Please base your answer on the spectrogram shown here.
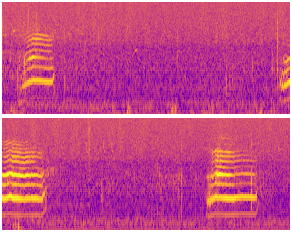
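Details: A domestic cat begs to be stroked more with three fawning meows, spaced about three to four seconds apart. Each meow is level and slightly wavering, and faint handling noises sound quietly in the background.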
